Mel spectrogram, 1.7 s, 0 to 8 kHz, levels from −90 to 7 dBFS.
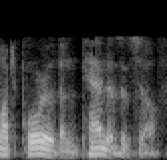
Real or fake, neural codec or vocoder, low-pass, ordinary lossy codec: fake; codec, 16 kHz, 1 kbps, X-Codec, HuBERT features, trained on general audio; 7.2 kHz; AAC, 16 kbps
